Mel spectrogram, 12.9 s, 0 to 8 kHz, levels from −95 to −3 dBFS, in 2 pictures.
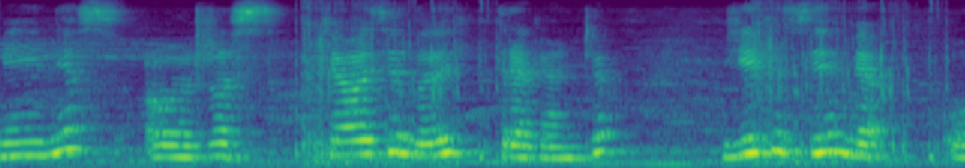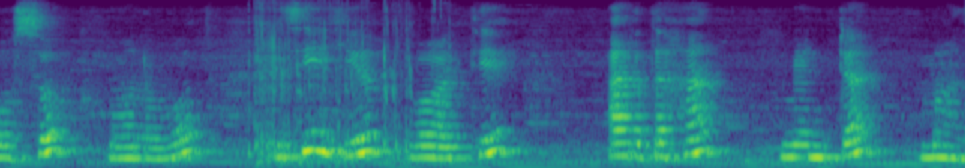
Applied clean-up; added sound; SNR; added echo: none; Gurgling; 14 dB; reverberation time 0.3 s.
